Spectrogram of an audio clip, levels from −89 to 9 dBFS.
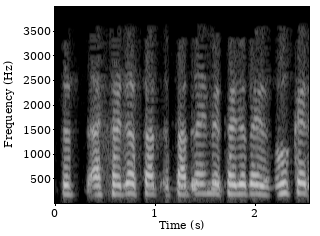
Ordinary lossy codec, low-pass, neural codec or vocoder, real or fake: MP3, 24 kbps; 3.6 kHz; none; real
